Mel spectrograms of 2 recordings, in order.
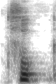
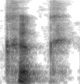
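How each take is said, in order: First: The vowel is a tense Korean-style 'u'. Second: The vowel is a short, lax breathy sound. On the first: The speaker calls it wrong. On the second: The speaker calls it right.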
